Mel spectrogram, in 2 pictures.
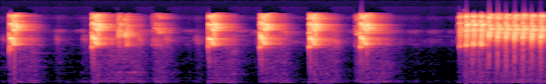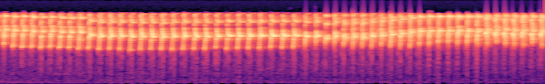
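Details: Lovebird lure recording meant to call a rival, in the ngekek style: six sharp high chirps over four seconds, then a long, fast, buzzy chattering trill that wavers in pitch and runs without a break to the end.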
